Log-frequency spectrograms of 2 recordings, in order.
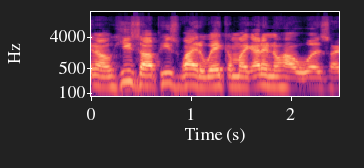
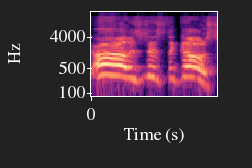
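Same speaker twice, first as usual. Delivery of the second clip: lightly voiced aunt; 9 semitones higher, 6 dB louder, much slower than usual. Aunt casually naming ghost.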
